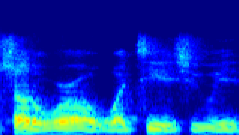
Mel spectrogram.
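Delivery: plain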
